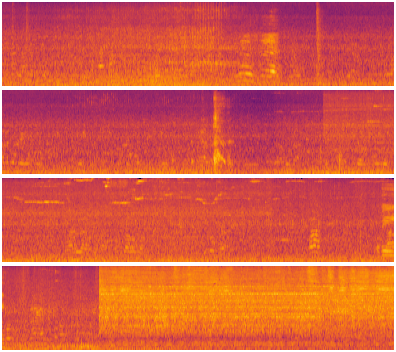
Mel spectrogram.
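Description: Street traffic with motorcycles passing and voices in the background, with a sharp knock about twelve seconds in. Near the end a spinning grinding wheel starts grinding a small hand-held part, a loud, even grinding noise.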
